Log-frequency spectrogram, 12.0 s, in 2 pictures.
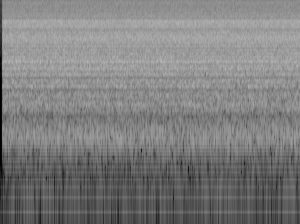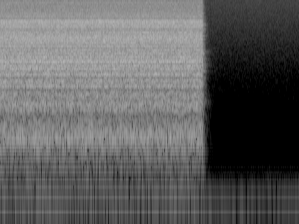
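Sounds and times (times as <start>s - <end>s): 
pink noise at 48kHz: 0.0s - 10.1s.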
